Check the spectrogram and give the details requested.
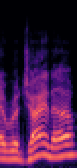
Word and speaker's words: Regina: Regina which is why Regina rhymes with fun they did run that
